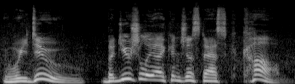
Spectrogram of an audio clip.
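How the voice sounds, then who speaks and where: A man's voice: a little high, huge pitch swings, unhurried, husky, heavily acted. A man voicing a male wolf prince from a visual novel, caring and easily flustered, talking in a casual, grumbling way. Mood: explaining.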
